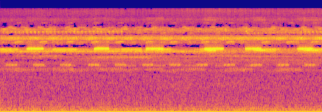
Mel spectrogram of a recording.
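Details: Cricket chorus in a park as evening falls: high trilled chirps swelling in short bursts nearly once per second, layered over an unbroken shrill background of other insects.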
